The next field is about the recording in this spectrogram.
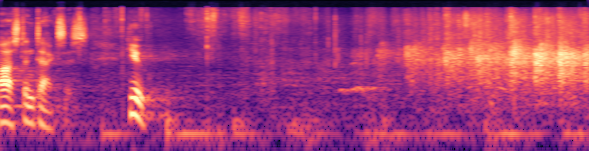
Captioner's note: audience applauds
